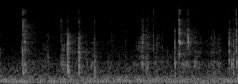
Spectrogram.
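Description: A small cardboard product box being handled and opened in the hands: a few scattered light clicks and taps.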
